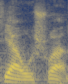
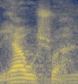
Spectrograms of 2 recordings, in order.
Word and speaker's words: YAHOSHUAH: It's good then if you pronounce YAHOSHUAH, not Jesus, but YAHOSHUAH.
